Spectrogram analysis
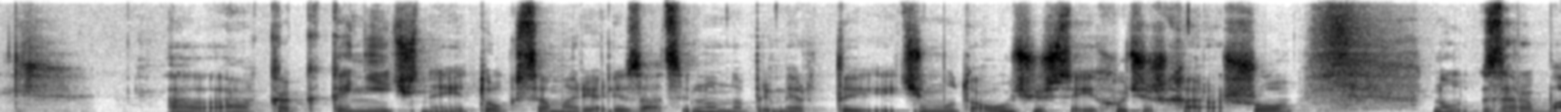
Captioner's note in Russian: фыркает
